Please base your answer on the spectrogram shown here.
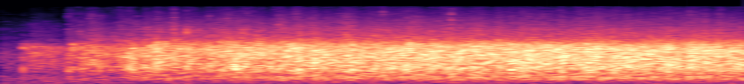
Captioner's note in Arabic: تصفيق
